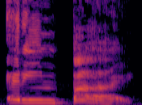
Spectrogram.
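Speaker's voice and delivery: high, very drawn-out declamation; loud Shakespearean reading. A narrator's reading. Joaquin pretending to read the cookbook aloud, grandly declaimed. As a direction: intone it like a Shakespearean actor. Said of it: "He read it in a loud voice".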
